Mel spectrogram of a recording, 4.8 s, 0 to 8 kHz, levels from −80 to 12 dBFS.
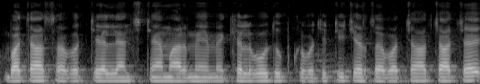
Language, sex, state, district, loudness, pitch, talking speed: Maithili, male, Bihar, Supaul, -19 LUFS, 130 Hz, 185 wpm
